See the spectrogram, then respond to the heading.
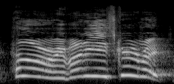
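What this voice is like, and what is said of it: Kermit the Frog cartoon voice. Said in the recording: “you should hear his Kermit. Go ahead, do your Kermit.”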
